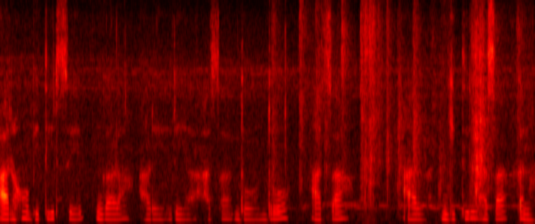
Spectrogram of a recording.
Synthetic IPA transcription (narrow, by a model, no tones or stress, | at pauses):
aɾhɔ̃bʱit̪iɾset̪ɡaɭaaɽeɾɛjahasad̪ɔd̪ɔasa | aɾɡit̪ilɦasakɐna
